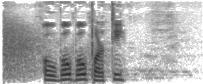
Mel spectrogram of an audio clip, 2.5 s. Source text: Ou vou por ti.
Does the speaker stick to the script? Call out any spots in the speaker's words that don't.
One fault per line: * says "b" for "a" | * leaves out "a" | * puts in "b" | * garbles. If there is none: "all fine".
* puts in "vou"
